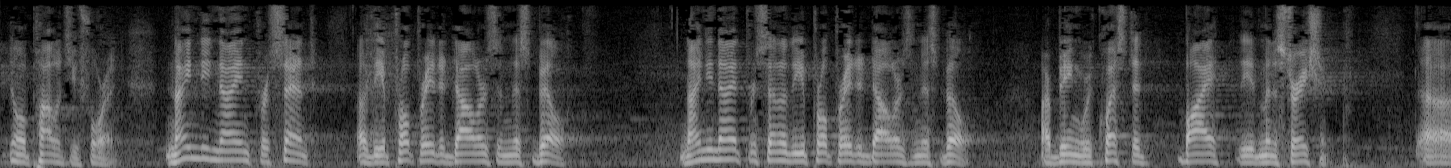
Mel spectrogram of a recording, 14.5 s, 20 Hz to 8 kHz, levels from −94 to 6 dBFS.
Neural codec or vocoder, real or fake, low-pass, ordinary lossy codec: none; real; 7.2 kHz; MP3, 32 kbps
